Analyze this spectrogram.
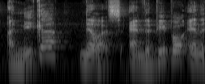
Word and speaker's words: Anika Nilles: Anika Nilles. Anika? and IKEA. She works at IKEA? Niles. I heard Rick Beato say Annika Niles. No, it's Anika Nilles.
